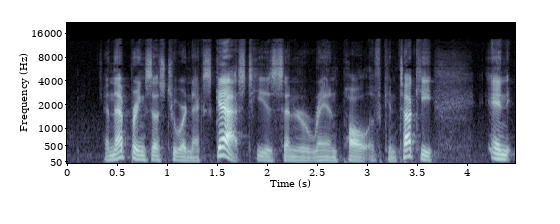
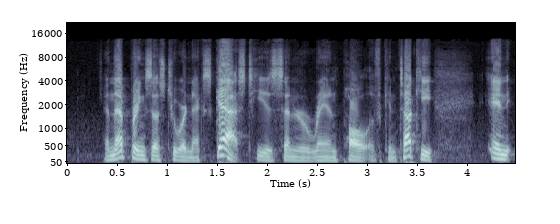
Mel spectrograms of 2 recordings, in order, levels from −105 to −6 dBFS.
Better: first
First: none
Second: distortion; heavy; 3% of the sound clipped

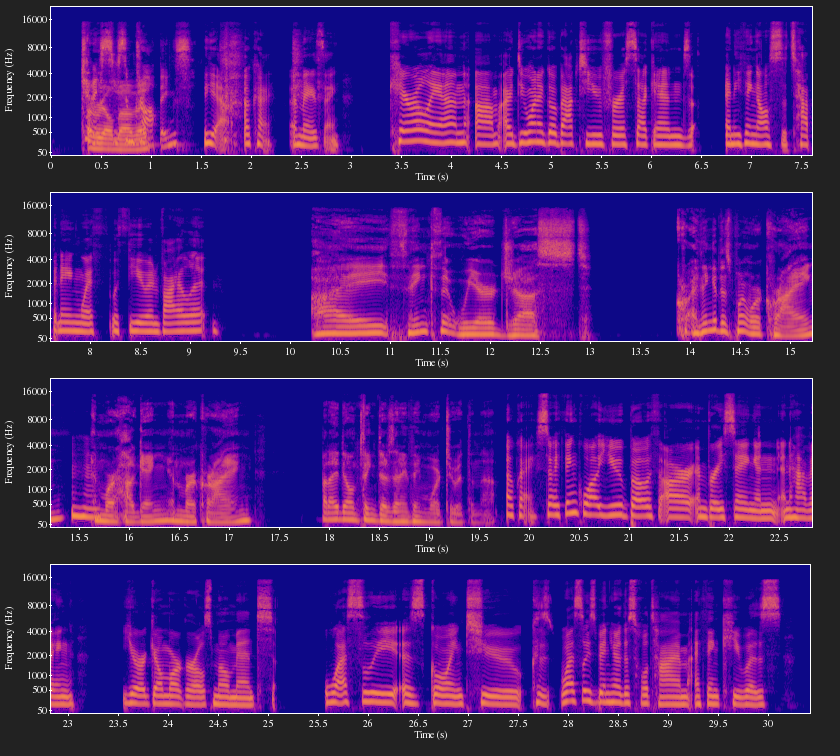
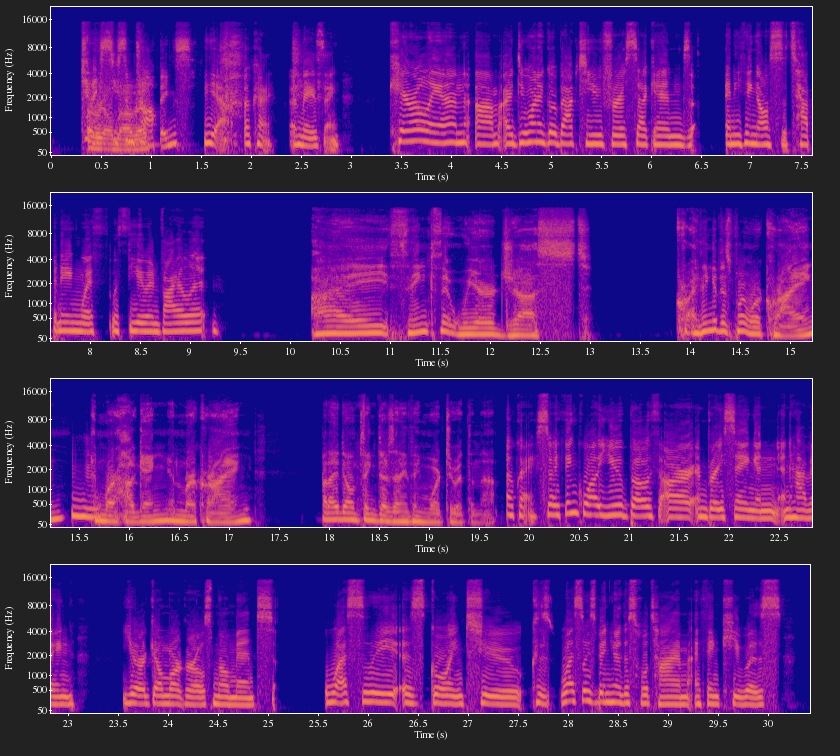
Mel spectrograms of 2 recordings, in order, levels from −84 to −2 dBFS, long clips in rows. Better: first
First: none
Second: distortion; slight; 10 dB below the speech

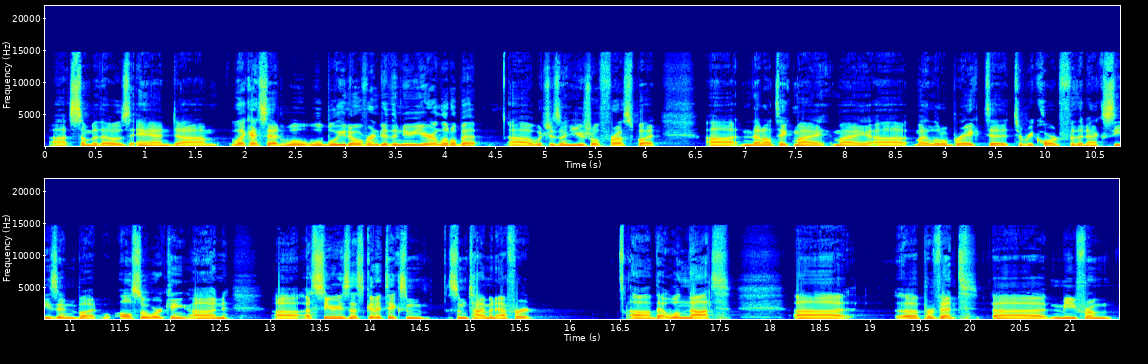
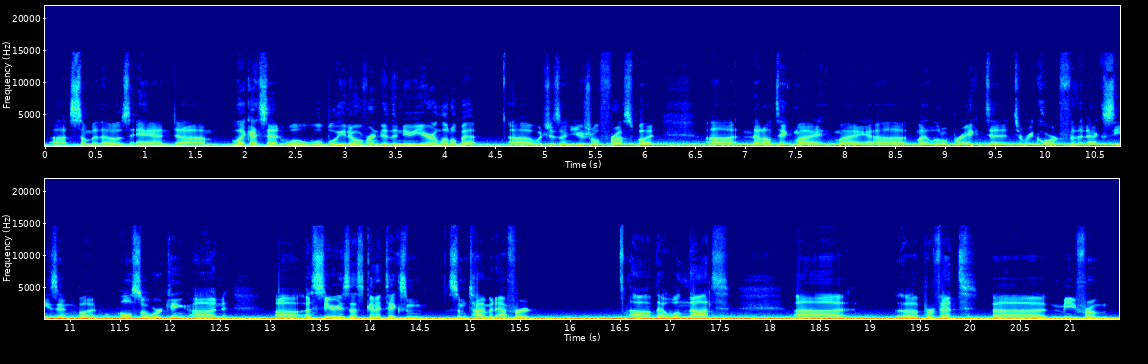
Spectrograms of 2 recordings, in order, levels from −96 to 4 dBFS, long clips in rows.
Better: first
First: none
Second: low rumble; loud; throughout; 2 dB below the speech

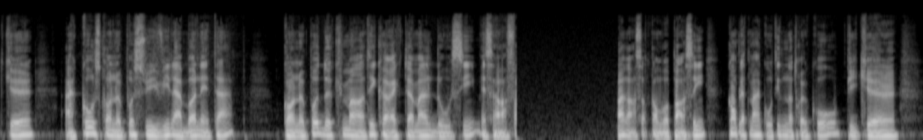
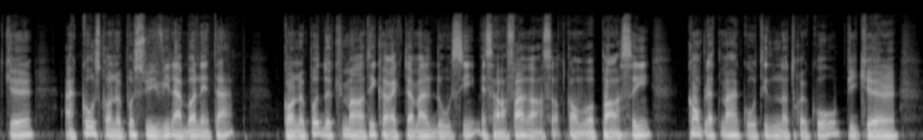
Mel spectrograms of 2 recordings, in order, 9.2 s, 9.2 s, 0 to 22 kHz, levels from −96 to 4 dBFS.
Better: second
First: audio freezing; at 5 s for 1 s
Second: none

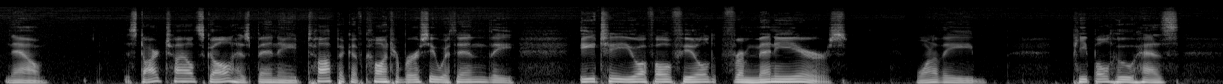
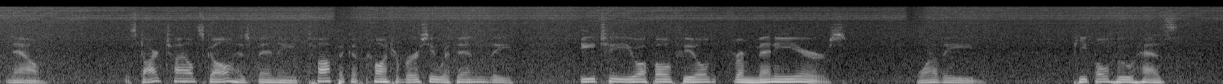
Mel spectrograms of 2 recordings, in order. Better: first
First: hiss; faint; throughout; 25 dB below the speech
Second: hiss; loud; throughout; 4 dB below the speech

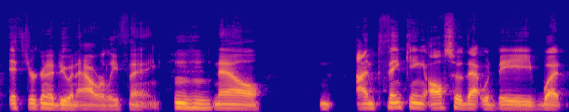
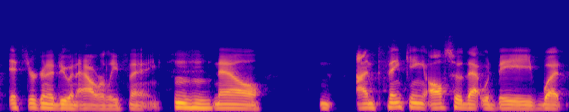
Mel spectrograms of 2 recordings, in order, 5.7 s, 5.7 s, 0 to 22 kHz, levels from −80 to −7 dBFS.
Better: first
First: none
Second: muffled; slightly; fading above 3 kHz

